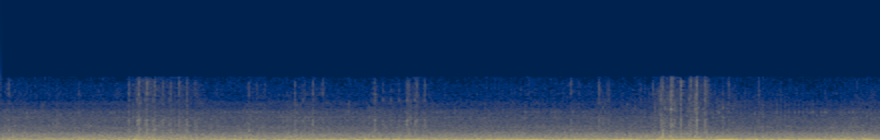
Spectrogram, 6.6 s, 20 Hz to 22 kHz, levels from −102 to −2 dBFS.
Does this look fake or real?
real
